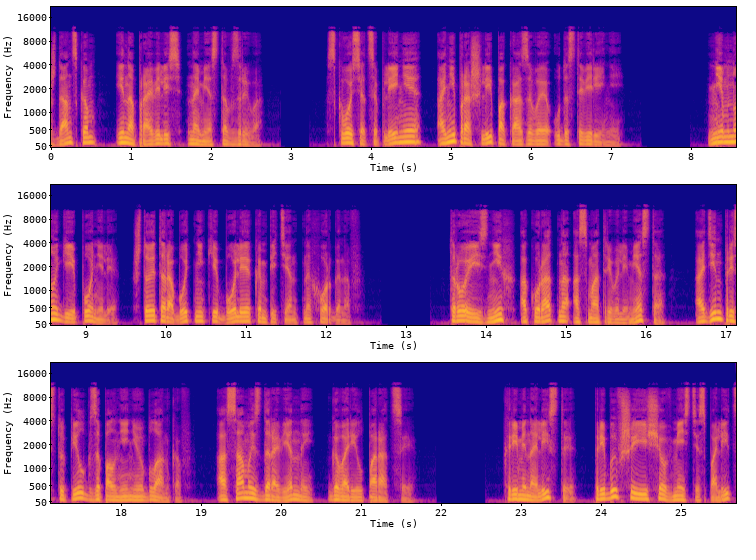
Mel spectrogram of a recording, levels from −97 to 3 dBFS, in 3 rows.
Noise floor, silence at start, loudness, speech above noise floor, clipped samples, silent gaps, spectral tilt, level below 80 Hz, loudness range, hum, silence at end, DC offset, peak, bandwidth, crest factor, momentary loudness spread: under -90 dBFS; 0 s; -20 LUFS; over 71 dB; under 0.1%; 2.92-3.24 s, 7.45-7.99 s, 12.77-13.31 s, 22.00-22.56 s; -5.5 dB/octave; -44 dBFS; 3 LU; none; 0.05 s; under 0.1%; -4 dBFS; 12.5 kHz; 16 dB; 11 LU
